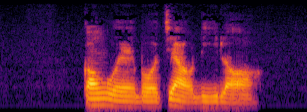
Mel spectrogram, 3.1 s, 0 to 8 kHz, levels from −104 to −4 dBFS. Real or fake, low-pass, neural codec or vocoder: real; 7.2 kHz; none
